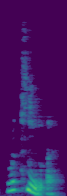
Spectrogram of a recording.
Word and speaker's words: Makila: He has on here Tequila, and of course I like tequila because it rhymes with my name, Makila, Sunrise.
